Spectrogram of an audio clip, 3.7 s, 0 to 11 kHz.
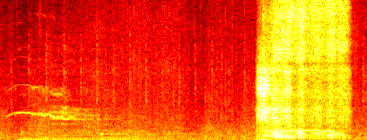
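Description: Horse neighs and whinnies in the open-world game Red Dead Redemption 2, a thin wavering call early on followed by a loud, breathy snort-like burst near the end, close and alone.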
